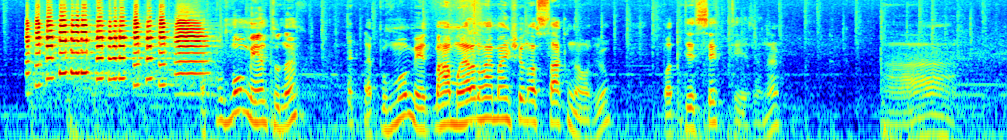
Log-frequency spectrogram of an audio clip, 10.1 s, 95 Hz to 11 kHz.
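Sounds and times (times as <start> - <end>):
brassy bugle sound effect toots: 0.2 - 2.3
speech: 2.2 - 8.0.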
